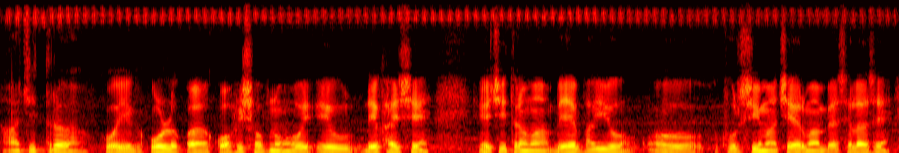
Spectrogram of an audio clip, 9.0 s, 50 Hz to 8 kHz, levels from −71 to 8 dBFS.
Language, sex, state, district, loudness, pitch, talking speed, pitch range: Gujarati, male, Gujarat, Valsad, -19 LUFS, 110 Hz, 140 wpm, 105-115 Hz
